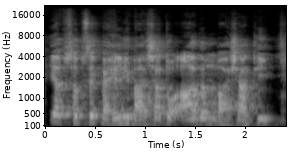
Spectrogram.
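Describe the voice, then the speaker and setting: A man's voice: fairly high pitch, unhurried, echoey room. A man teaching a casual Hindi grammar lesson, chatty, repeating words for emphasis and asking and answering his own questions.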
